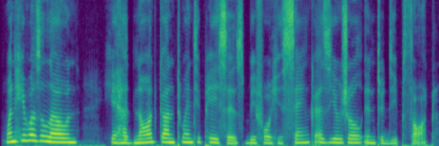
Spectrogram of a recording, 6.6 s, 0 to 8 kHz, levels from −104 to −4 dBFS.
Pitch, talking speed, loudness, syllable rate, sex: 210 Hz, 165 wpm, -17 LUFS, 4.3 syllables/s, female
